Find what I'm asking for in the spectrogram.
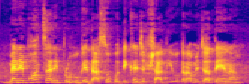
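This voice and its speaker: A woman's voice: mid-range voice, fast talker, a bit bright, a little hiss or hum. An Indian woman pastor preaching a sermon in an emphatic, blunt way with teasing humor.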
